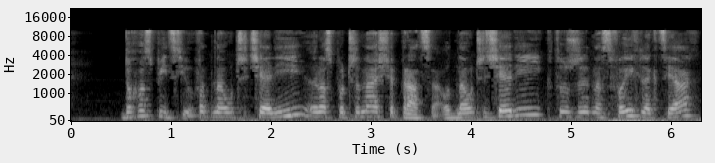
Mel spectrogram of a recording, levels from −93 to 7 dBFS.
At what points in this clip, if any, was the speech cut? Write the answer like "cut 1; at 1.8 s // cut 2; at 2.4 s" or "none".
cut 1; at 1.3 s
